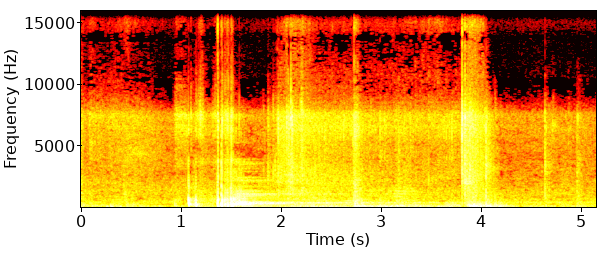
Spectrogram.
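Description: A phone knocks and scrapes as it is set down on concrete.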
